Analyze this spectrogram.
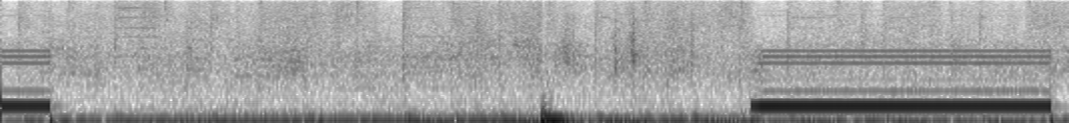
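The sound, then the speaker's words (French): A telephone line ringing during a call: a steady mid-pitched ring tone cuts off at the start, then after a pause of low hum another long, even ring tone sounds. “Ça sonne.”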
